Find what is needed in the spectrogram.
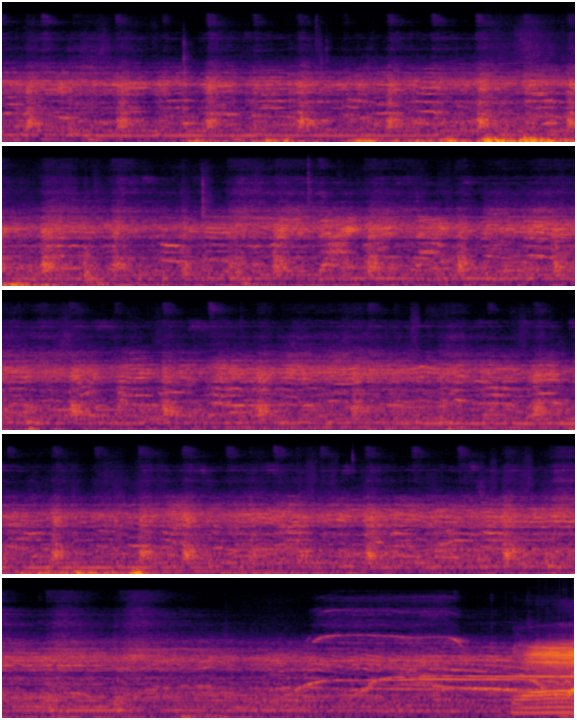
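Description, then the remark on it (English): A large crowd screams and yells continuously at a live concert, a dense, steady roar of many voices that swells near the end as higher cries rise above it. “Some screams.”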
